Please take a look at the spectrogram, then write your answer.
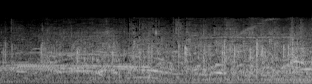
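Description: Outdoor crowd at a zombie walk in Mérida clapping and murmuring for a costumed zombie, steady dense applause with babble and scattered voices throughout.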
